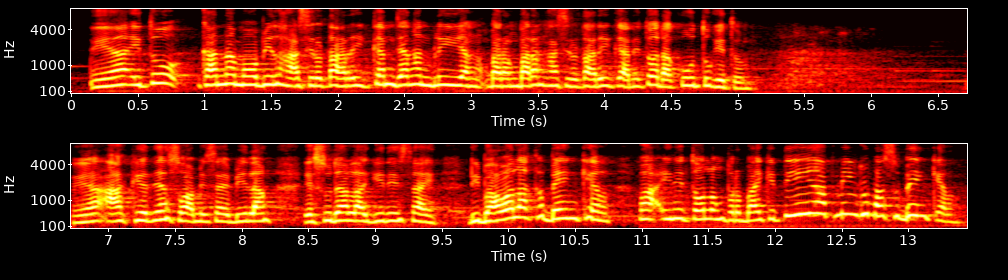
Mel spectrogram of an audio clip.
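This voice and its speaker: A middle-aged woman pastor, preaching with humorous storytelling, quoted voices and sound effects. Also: on the high side. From Indonesia. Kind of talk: sermon.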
